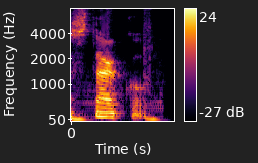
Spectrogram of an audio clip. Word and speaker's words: Starkova: Let's start with Alina Starkova. In Russia, there is a difference between masculine and feminine last names, so the correct way to say her last name would be Starkova.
